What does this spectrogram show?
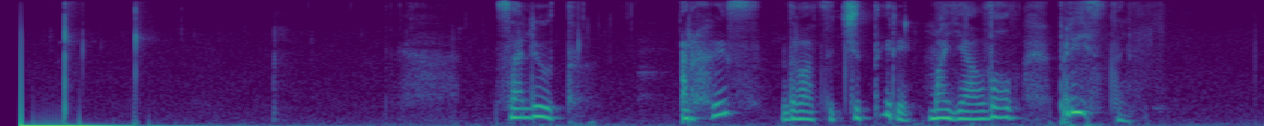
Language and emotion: Russian, positive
